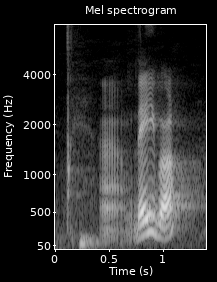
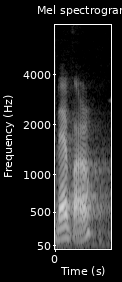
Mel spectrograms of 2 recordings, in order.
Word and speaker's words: NAVER: So NAVER, not NAVER, please be careful when pronouncing it, okay?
